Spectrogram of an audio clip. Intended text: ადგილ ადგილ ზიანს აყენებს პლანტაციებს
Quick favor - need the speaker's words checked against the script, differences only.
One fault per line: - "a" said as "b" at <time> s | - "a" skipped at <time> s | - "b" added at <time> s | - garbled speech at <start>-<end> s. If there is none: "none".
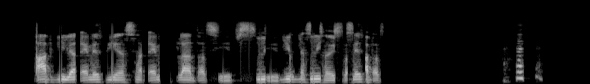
- "ადგილ" said as "აყენებს" at 0.8 s
- garbled speech at 2.6-3.8 s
